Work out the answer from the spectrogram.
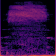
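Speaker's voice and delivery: th as a bare voiceless lisp; th sound. Shown as a demonstration. Teacher isolating the Castilian sound, voiceless th. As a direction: hold th as in English "think". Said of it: "I made this sound here".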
